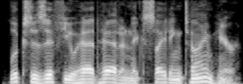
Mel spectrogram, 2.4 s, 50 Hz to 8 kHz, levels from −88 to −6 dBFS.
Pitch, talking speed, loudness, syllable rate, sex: 110 Hz, 245 wpm, -16 LUFS, 5.7 syllables/s, male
